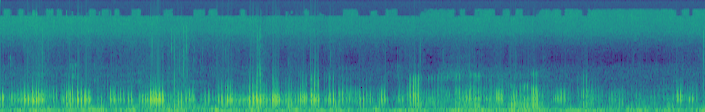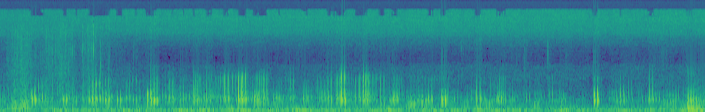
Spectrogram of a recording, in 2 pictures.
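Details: ASMR recording of stomach growling: continuous low gurgling and bubbling rumbles with frequent small pops throughout.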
